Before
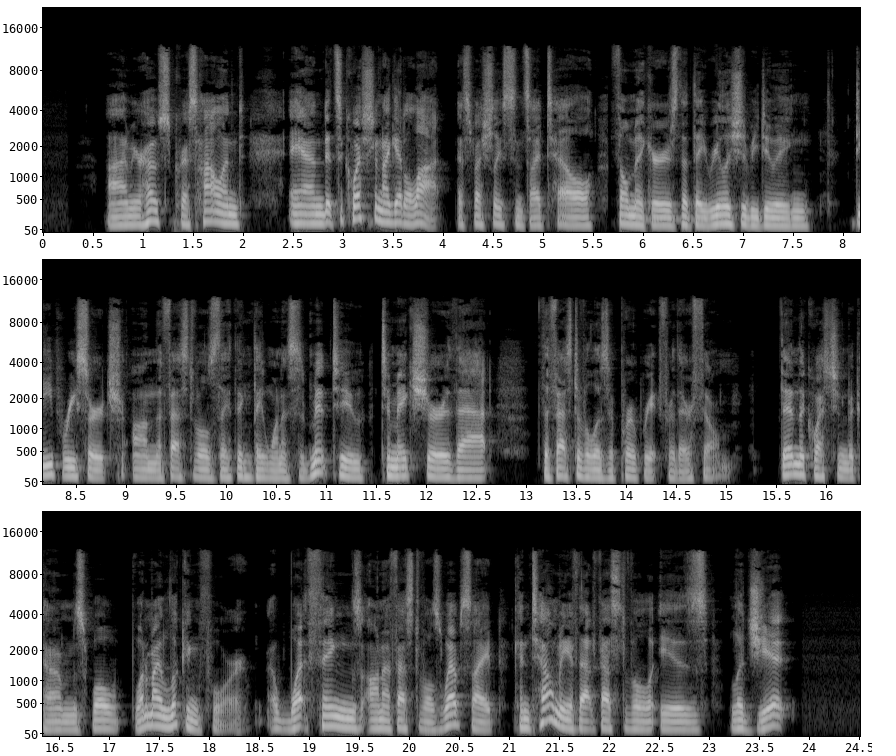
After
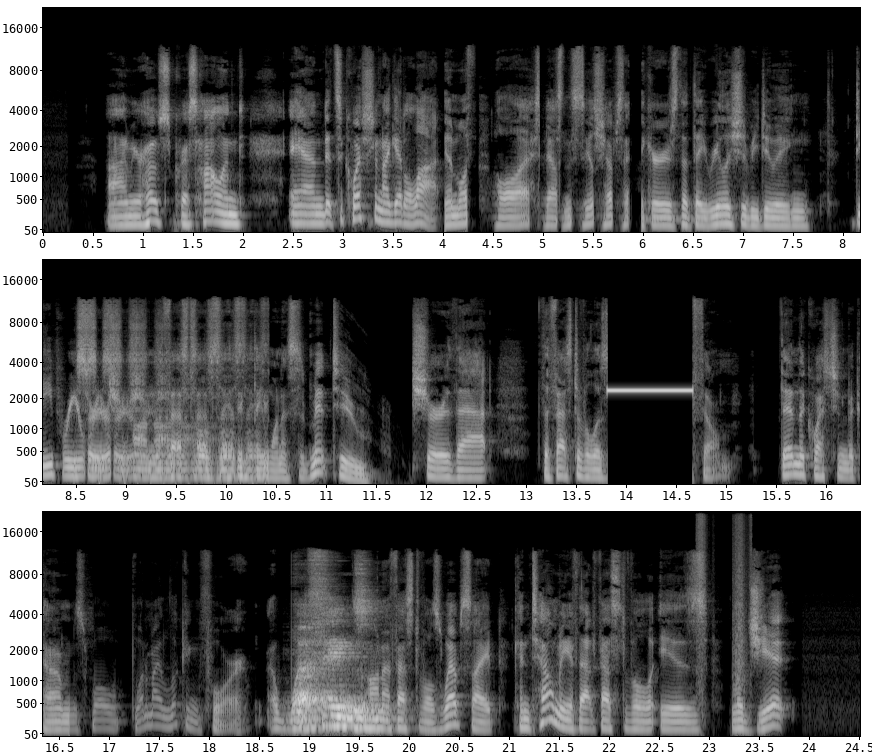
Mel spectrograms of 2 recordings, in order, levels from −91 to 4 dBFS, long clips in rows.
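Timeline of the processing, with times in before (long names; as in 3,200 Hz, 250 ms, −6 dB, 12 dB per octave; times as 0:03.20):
0:00.71–0:02.51: EQ curve with evenly spaced ripples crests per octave 1, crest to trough 12 dB
0:04.02–0:05.99: reverse
0:08.35–0:10.43: feedback delay that plays each chunk backwards 128 ms, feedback 64%, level −2 dB
0:11.13: tape stop 0.74 s
0:13.81–0:14.67: beep over 2,350 Hz −14 dBFS
0:16.60–0:17.96: downward compressor 4 to 1, threshold −38 dBFS
0:18.70–0:19.49: thrown reverb, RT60 0.92 s, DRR −8 dB
0:22.87–0:23.44: one scale factor per block 3 bits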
